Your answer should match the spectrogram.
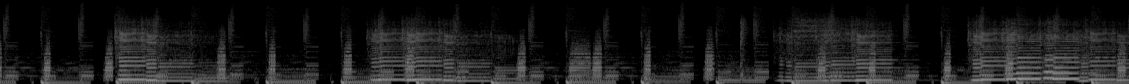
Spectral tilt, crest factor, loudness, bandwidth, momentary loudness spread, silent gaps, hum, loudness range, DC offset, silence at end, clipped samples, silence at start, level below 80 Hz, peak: -4.5 dB/octave; 18 dB; -39 LUFS; over 20 kHz; 12 LU; none; none; 6 LU; under 0.1%; 0 s; under 0.1%; 0 s; -52 dBFS; -20 dBFS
